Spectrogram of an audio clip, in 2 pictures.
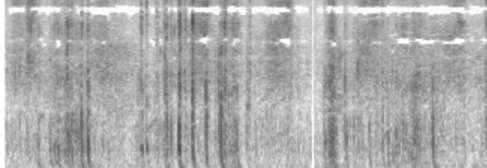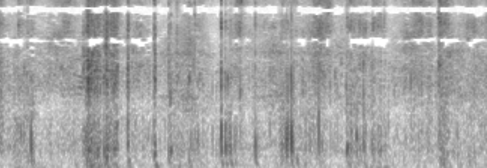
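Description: Footsteps crunching in snow on lake ice, a step roughly every half second, as someone walks steadily across.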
